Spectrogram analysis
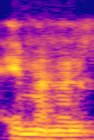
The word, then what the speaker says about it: Immanuel: Kantiano, porque plantea el gran Immanuel Kant, o se dice Emmanuel Kant, ¿no? Se escribe Immanuel Kant, pero le pronuncia Emmanuel Kant.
